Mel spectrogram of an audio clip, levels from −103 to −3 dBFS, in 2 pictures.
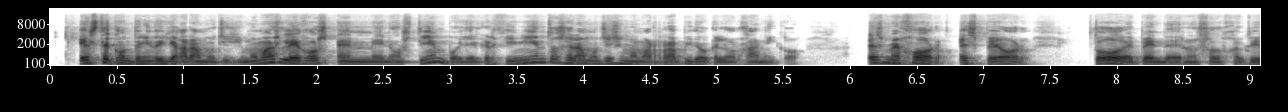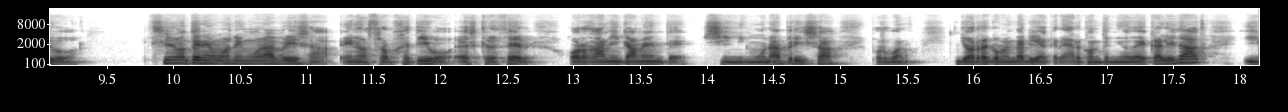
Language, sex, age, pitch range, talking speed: Spanish, male, 20-39, 115-145 Hz, 170 wpm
